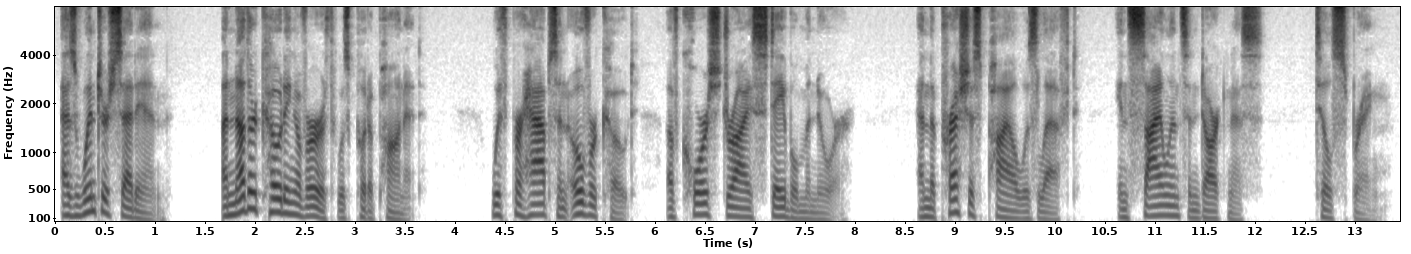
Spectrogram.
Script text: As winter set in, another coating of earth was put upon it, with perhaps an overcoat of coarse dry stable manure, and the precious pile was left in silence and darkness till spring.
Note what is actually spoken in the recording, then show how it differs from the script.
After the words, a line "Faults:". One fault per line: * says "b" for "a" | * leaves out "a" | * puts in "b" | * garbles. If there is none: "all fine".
As winter set in, another coating of earth was put upon it, with perhaps an overcoat of coarse dry stable manure, and the precious pile was left in silence and darkness till spring.
Faults:
all fine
